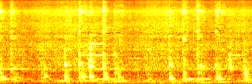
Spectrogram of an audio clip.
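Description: Chopped tomatoes and spices sizzling in hot oil in an aluminium kadai. A spatula scrapes and knocks against the pan at an irregular pace as they are stirred.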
